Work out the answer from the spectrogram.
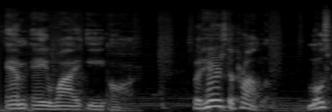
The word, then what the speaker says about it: Mayer: Oscar Mayer. The famous hot dog brand has a catchy jingle. My bologna has a first name, it's O-S-C-A-R. My bologna has a second name, it's M-A-Y-E-R.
